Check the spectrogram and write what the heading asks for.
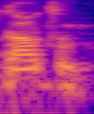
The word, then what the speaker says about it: Gautam: with me, is it Gautam? Gotham, yeah, Gotham. Gotham, Gotham, like the Batman movie. Gotham, Gotham. but there's no TH. Yep. So it's just G-A-U-T-A-M, but the T is pronounced th.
